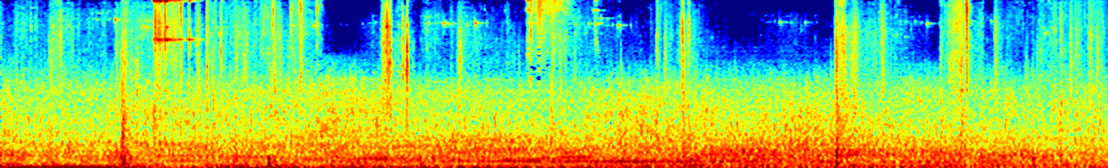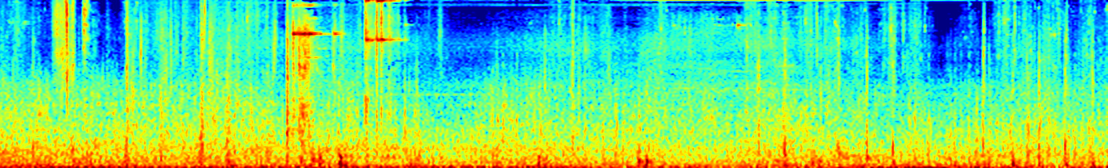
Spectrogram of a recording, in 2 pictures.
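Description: Footsteps thud quickly across floors and grass.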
